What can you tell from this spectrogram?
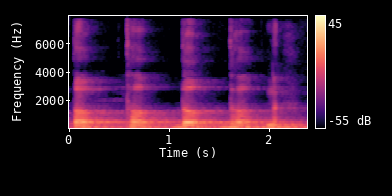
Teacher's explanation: और ल तथा स ये वर्ण हैं जिनका उच्चारण करते समय जो जीवा है वो हमारे किसकी सहायता लेती है, दांतों की, अर्थात जीवा जो है वो दांतों से टकराती है। आप बोल के देख लो, त थ द ध न, तो ये जो 5 वर्ण अपन बोलते हैं तो सीधी जीवा जो है वो किसकी सहायता लेती है या फिर किससे टकराती है, सीधी दांतों से टकराती है। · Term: त वर्ग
